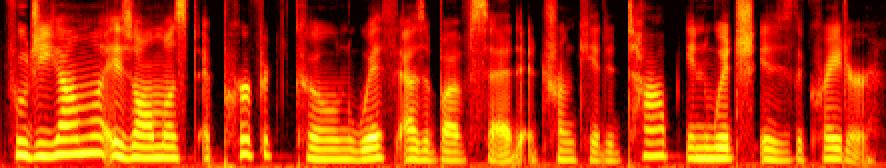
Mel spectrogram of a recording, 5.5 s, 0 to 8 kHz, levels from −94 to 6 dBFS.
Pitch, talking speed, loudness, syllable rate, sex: 190 Hz, 195 wpm, -18 LUFS, 5.1 syllables/s, female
